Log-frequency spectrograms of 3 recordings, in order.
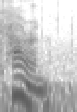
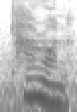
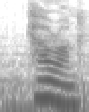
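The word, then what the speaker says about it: Charon: It's just as you described it, only your pronunciation is a little off. The name you heard wasn't Karen. It was C H A R O N. As in Karon, the fairyman of the dead. Karon, who in exchange for the right coin, helps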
